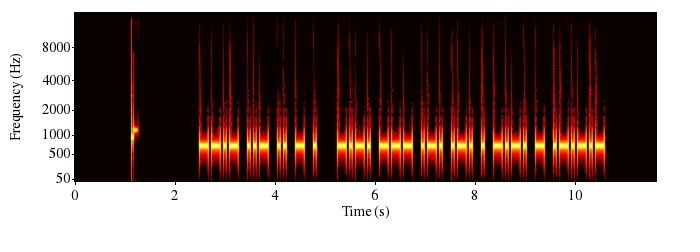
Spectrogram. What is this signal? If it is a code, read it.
Morse code, heard as a keyed tone, about 20 wpm, 700 Hz. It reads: QUITE CORRECT.
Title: Sentences from Top 1000 Words - Review Part 2 - 20wpm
